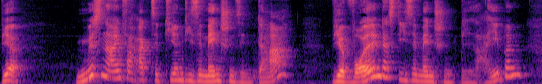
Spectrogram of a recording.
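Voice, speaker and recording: At a fairly slow pace, this voice moves through very wide pitch swings. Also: man, high pitch for a man. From Germany, Pforzheim (Baden-Württemberg). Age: 60s. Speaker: youth work manager. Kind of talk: interview. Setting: community centre.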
